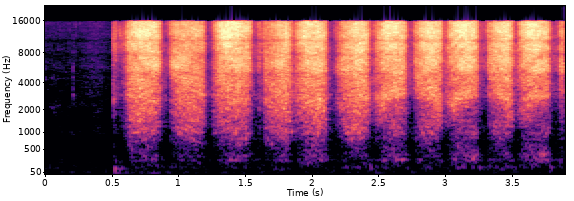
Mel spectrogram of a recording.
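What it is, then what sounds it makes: Pile rug being scrubbed. A hand scrubs a flat leopard-print pile rug, dusted with white cleaning powder on a tiled floor, back and forth with a white plastic stiff-bristle brush. After a brief quiet start, about eleven bright, hissy scratching strokes follow in a steady rhythm, each separated by a short dip.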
